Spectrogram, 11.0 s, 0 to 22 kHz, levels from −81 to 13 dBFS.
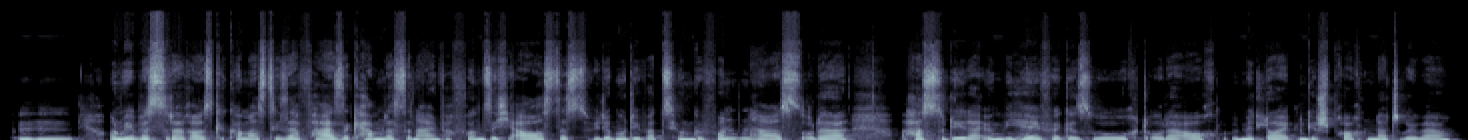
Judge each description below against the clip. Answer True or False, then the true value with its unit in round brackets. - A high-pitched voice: True (245 Hz)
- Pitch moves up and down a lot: False (3.1 semitones)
